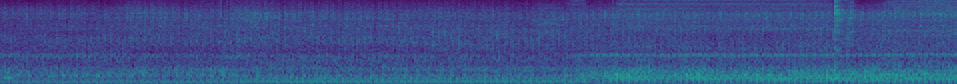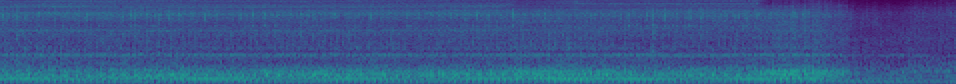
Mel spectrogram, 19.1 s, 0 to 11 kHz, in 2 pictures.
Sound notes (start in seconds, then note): 2.8 engine humming continues; 13.3 engine humming continues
